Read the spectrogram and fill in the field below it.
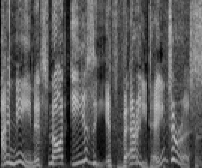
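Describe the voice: In a cartoonish character voice, the speaker talks at a high pitch and a moderate pace.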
